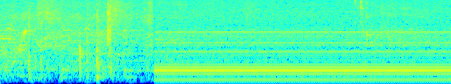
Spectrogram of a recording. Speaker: y'all hear that buzzing over there i got a fluorescent light over there that just done up and lost its mind one more thing to fix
